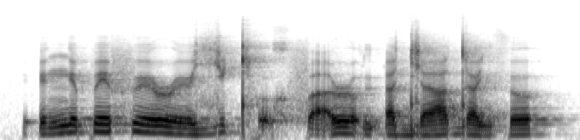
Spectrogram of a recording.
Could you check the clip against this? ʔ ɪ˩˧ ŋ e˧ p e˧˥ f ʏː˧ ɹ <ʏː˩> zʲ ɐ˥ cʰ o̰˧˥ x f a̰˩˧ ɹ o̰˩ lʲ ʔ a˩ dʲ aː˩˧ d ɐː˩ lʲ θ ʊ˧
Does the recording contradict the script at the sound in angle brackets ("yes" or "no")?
no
